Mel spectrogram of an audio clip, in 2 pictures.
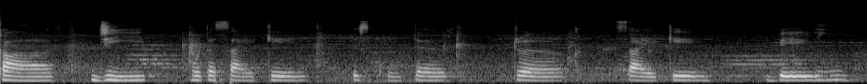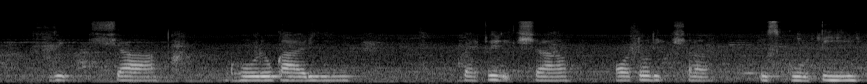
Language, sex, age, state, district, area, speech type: Sindhi, female, 30-45, Uttar Pradesh, Lucknow, urban, spontaneous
